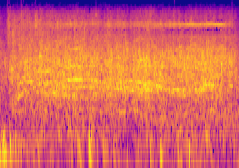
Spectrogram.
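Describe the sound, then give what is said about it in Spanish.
Big, sustained audience applause in Pamplona for a group's Christmas carol (villancico), filling the whole stretch, a dense steady wash of many hands clapping at an even loudness, with no talking over it. “Me gustaría escuchar el aplauso más grande del mundo hacia vosotros por el pedazo de villancico que os habéis marcado.”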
